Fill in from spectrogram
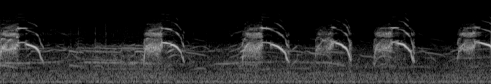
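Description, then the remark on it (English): Ivory gull calls, harsh squealing cries repeated about six times at a steady pace, each with a sharp downward-sliding tone, fairly clear over a low background rumble. “Less familiar is a remarkable bird that shares with the polar bear this vital link to ice, the ivory gull.”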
